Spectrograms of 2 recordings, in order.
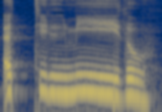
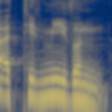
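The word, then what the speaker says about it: التلميذ: Remarquez aussi que le tanwin à la fin du mot qui n'est pas défini disparaît. Il va rester une seule voyelle. Donc ici la dhamma. Donc ce qui nous donne at-tilmidu, ash-shamsu, al-qamaru. On ne dit pas at-tilmidun.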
